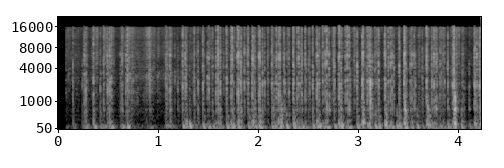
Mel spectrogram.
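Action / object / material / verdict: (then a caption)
tap / cardboard tissue box with tissues inside / cardboard / none. Fingertips tap rapidly on the flat bottom face of a COCON printed cardboard tissue box, held in one hand, hollow and with tissues inside. The steady run of soft, dull, hollow thuds is mostly low in pitch and dies away almost instantly after each tap.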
